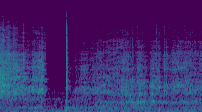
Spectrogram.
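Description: Long acrylic nails scratch and rub across a flat, thin, printed blue-and-gold cardboard Hanukkah placemat with a menorah design, held against the mic. A loud, bright rasping rub gives way to a brief quieter gap, then a single sharp tap. Softer, steady scratching follows.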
